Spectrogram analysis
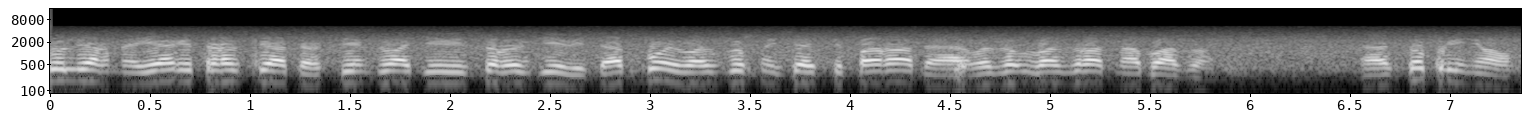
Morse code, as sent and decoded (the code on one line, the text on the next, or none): none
